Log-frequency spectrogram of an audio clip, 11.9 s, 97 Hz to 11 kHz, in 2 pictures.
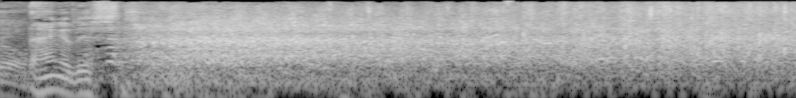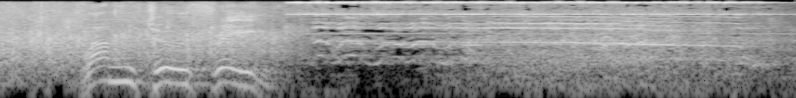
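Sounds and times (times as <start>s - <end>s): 
speech: 0.2s - 1.4s, 6.6s - 8.1s
laughter: 0.7s - 7.4s, 8.3s - 11.9s
metallic bell ringing: 8.1s - 11.9s.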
